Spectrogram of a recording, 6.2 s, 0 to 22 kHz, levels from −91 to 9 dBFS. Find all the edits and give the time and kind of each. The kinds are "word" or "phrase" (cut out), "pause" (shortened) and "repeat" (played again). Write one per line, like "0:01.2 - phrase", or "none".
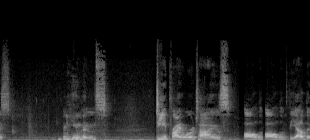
0:01.3 - word
0:03.1 - word
0:05.2 - repeat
